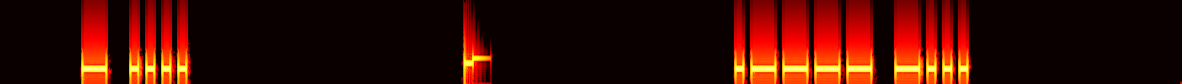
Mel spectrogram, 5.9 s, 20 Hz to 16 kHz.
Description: Morse code, heard as a keyed tone, about 30 wpm, 700 Hz. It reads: T H 1 B
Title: Two Challenging Letter-Number Combinations 30wpm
